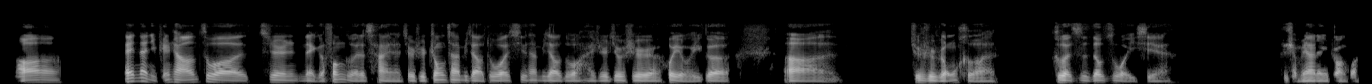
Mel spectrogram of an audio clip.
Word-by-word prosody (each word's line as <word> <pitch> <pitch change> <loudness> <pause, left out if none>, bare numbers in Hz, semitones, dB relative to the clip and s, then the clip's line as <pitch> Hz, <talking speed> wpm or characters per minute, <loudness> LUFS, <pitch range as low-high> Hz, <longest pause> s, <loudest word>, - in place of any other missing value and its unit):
哦。 100 +1 +2 0.6
诶， - - +6
那 - - +2
你 - - -6
平 - - -3
常 105 +3 +4
做， 105 -7 +2
就 110 - -5
是 100 -2 0
哪 90 -2 0
个 - - -3
风 120 0 0
格 90 -6 -3
的 85 - -2
菜 85 0 -1
呢？ 80 0 -7
就 90 +3 -1
是 90 - -2
中 105 0 +1
餐 105 -2 +1
比 95 - -8
较 90 -3 +3
多， 90 0 +1
西 105 +2 -7
餐 100 -1 -4
比 90 - -9
较 90 -2 +3
多， 90 +1 -1
还 85 0 -8
是 90 0 -3
就 95 +2 0
是 90 -2 +2
会 95 - +3
有 75 -3 -1
一 80 - -5
个， 85 -1 +2 0.5
呃， 80 -5 +2 0.7
就 95 -3 -1
是 90 - +3
融 85 -1 +2
合， 75 +1 -3 0.6
各 100 -2 +5
自 95 +1 -7
都 95 +2 +2
做 95 -2 -3
一 75 - -9
些？ 80 -1 -6 1.1
是 - - -8
什 - - -1
么 80 - -1
样 85 - +6
的 85 - 0
一 - - -2
个 - - -8
状 - - 0
况？ - - -3
90 Hz, 245 characters per minute, -27 LUFS, 85-100 Hz, 1.1 s, 诶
